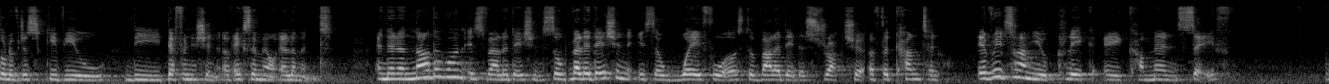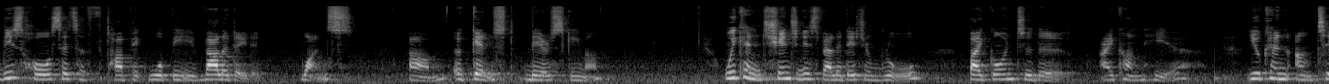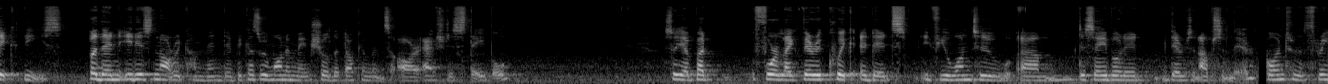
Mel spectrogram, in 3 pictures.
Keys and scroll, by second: 11.8 super+s.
